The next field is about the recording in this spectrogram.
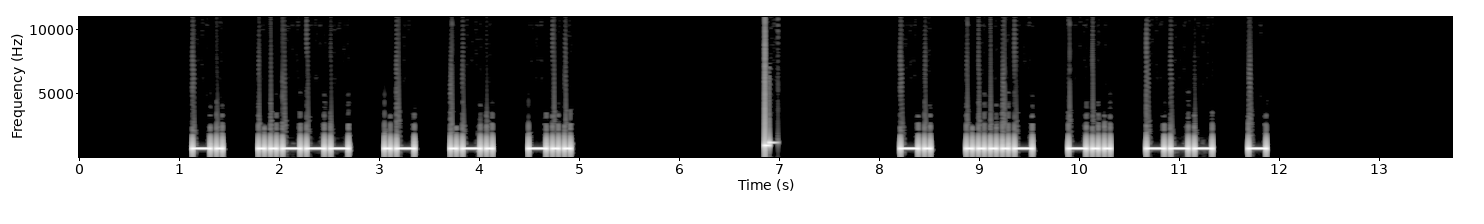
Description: Morse code, heard as a keyed tone, about 20 wpm, spaced as for 15 wpm, 700 Hz. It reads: N2ARD N4DOT
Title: 082 Lesson 14g - Number 2 - Call Signs 20wpm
